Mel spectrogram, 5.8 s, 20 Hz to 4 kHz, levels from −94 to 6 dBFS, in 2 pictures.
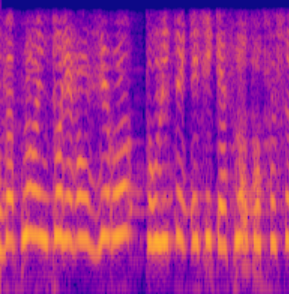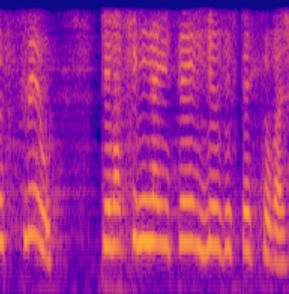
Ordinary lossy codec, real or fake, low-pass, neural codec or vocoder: AAC, 24 kbps; fake; 3.6 kHz; codec, 24 kHz, 1 kbps, SNAC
